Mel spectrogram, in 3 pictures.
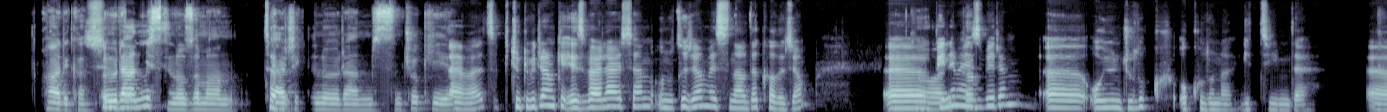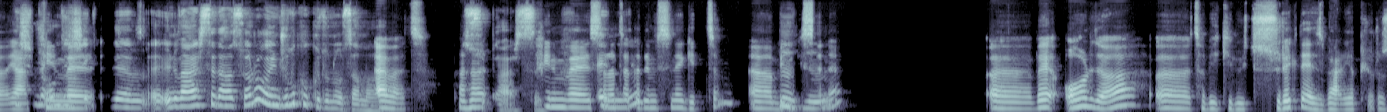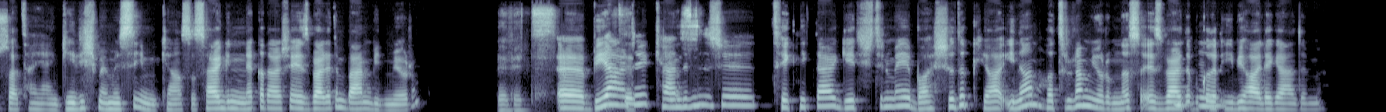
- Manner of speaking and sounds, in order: other background noise; other noise; unintelligible speech
- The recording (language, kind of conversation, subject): Turkish, podcast, İlhamı beklemek mi yoksa çalışmak mı daha etkilidir?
